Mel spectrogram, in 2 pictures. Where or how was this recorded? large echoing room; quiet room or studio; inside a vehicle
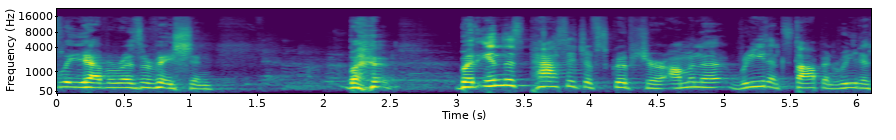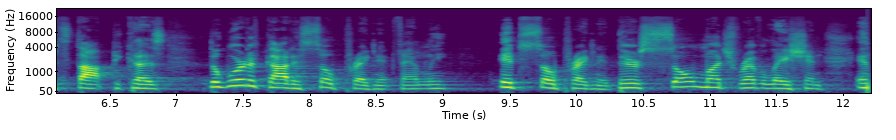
large echoing room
